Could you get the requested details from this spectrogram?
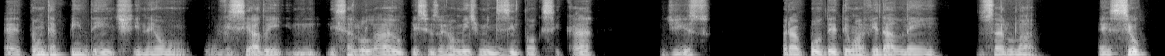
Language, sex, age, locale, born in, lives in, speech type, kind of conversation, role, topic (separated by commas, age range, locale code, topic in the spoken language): Portuguese, male, 40-44, pt-BR, Brazil, Portugal, conversation, advice, user, Como posso manter a atenção quando tento relaxar em casa?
